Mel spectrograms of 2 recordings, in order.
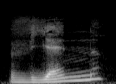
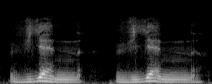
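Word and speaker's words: viennent: the last one here so you've got this double n just after the uh so it will change a little bit your pronunciation you will have to pronounce this like e e okay ven so remember this classic ending n for the third person of the plural is here but phonetically doesn't exist so you don't pronounce it venen okay elen all right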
